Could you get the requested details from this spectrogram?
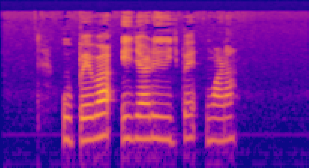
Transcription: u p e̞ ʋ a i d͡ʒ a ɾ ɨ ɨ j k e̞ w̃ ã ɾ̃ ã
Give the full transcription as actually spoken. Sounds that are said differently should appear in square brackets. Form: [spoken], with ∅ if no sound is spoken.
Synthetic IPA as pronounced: u p e̞ ʋ a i d͡ʒ a ɾ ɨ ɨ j [p] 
